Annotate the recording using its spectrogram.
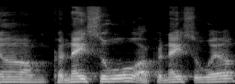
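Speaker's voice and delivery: ordinary delivery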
